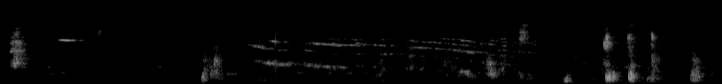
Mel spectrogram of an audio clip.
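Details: Cavalier King Charles Spaniel puppies, seven weeks old, in a puppy pen inside a family home. Thin, drawn-out whines with wavering, slightly falling pitch are followed by a quick run of short, sharp yelps near the end.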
